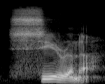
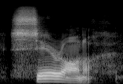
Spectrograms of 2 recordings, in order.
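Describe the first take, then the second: First: It has the Ulster pronunciation with less aw sound. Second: It has the Munster pronunciation with a full aw sound. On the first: "There's less of an emphasis on the aw sound for a fada in Ulster" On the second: "that's the way I'm pronouncing it as per the Munster way"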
